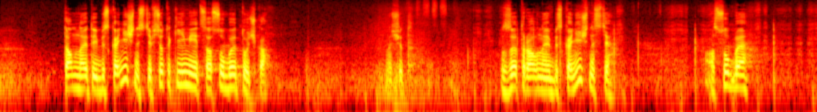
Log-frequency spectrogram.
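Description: A middle-aged man lectures.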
